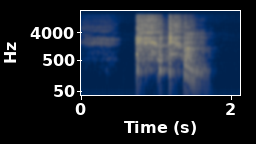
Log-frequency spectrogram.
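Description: A man coughing and clearing his throat because coffee went down the wrong pipe: a short breath in, then about a second of loud, rough throat-clearing.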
